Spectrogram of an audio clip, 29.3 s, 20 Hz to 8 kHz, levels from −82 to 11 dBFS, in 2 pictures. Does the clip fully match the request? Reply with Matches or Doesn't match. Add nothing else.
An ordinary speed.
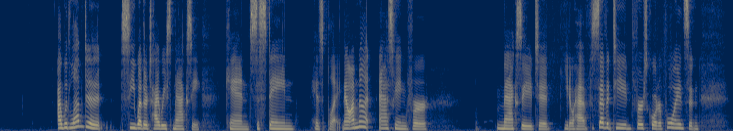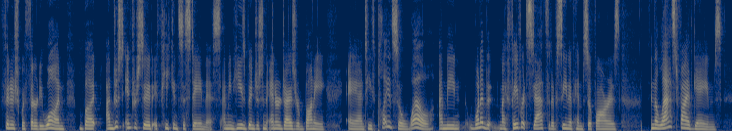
Matches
